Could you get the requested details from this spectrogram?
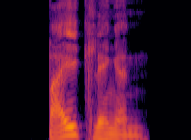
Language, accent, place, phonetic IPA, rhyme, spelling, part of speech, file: German, Germany, Berlin, [ˈbaɪ̯ˌklɛŋən], -aɪ̯klɛŋən, Beiklängen, noun, De-Beiklängen.ogg
- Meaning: dative plural of Beiklang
